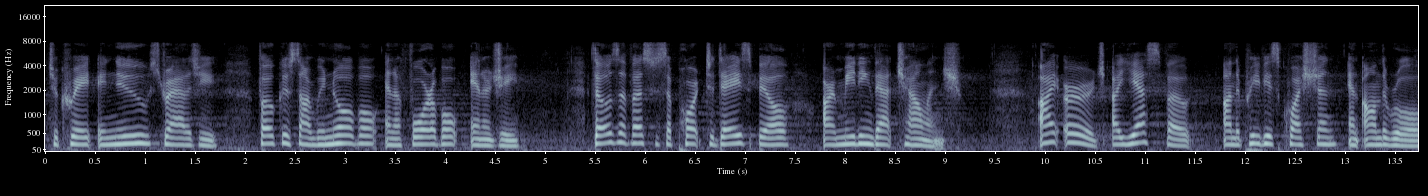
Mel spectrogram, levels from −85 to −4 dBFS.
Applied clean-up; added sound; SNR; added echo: none; none; none; none.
